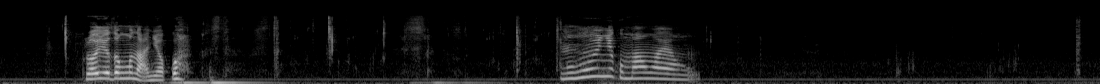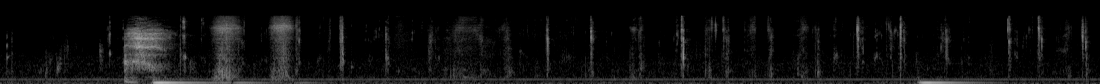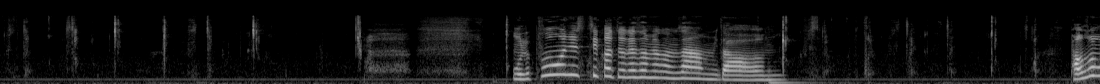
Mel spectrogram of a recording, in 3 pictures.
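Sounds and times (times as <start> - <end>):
faint steady hum: 0.0 - 33.0
low thump: 1.7 - 2.8, 4.2 - 5.0, 20.2 - 21.1
thuds and rustles: 1.8 - 2.8
chewing with wet mouth clicks: 2.6 - 5.6, 9.0 - 12.2, 12.8 - 25.7, 29.7 - 32.5.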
